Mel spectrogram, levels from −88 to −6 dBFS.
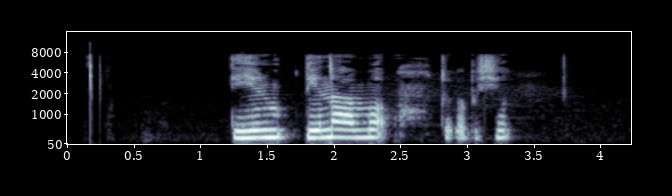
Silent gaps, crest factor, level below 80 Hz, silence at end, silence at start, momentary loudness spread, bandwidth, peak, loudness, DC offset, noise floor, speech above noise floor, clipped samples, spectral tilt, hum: none; 18 dB; -58 dBFS; 0.9 s; 1.25 s; 16 LU; 7.8 kHz; 0 dBFS; -16 LUFS; under 0.1%; -74 dBFS; 58 dB; under 0.1%; -4.5 dB/octave; none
